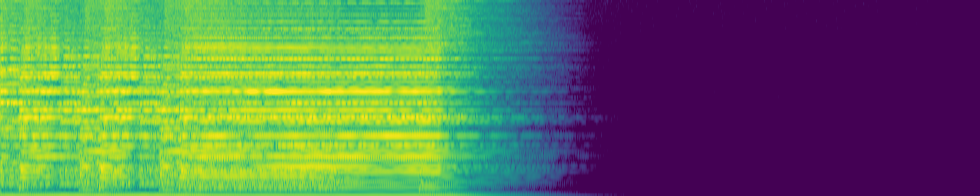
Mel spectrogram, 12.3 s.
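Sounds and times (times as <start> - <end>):
fanfare: 0.0 - 6.7.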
